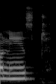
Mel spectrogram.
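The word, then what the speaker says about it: honest: An hour, an honourable, an অনেস্ট, তাহলে এইচের উচ্চারণ এখানে হচ্ছে না, যেহেতু ভাওয়েলের মতো উচ্চারণ হচ্ছে তাই এক্ষেত্রে আমরা বসাচ্ছি অ্যান। An hour, an honourable, an অনেস্ট, এগুলো খুব ইম্পর্টেন্ট, আর এগুলো কিন্তু এক্সেপশন, আলাদা,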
